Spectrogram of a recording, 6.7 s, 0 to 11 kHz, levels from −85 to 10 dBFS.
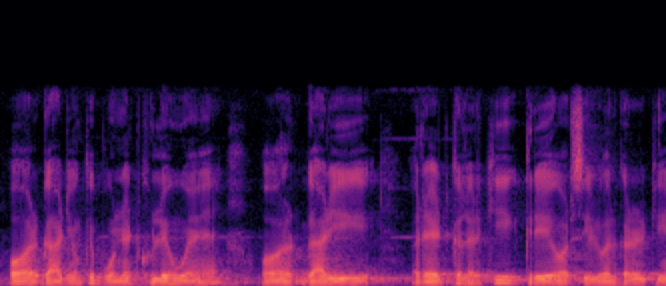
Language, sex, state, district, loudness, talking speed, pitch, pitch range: Hindi, male, Gujarat, Valsad, -20 LUFS, 160 wpm, 105 Hz, 100-105 Hz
